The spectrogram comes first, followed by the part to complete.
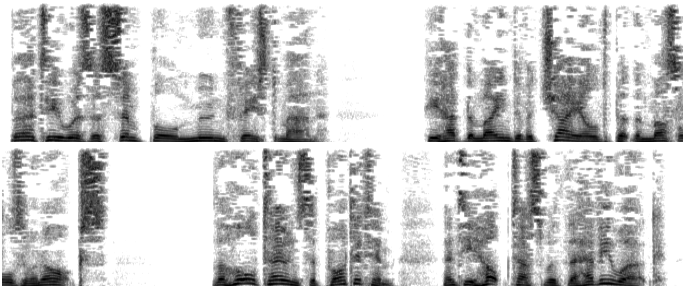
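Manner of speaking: a hint of a mayor recalling a townsman; mayor's voice. A narrator's reading.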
